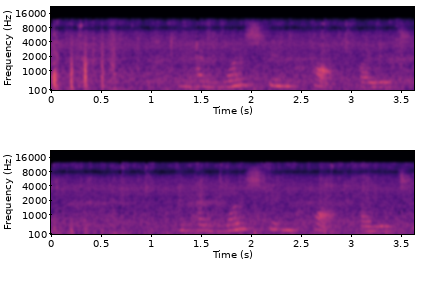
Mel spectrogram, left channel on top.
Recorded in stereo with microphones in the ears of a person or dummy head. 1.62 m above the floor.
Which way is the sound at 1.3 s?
65° left (ahead or behind).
